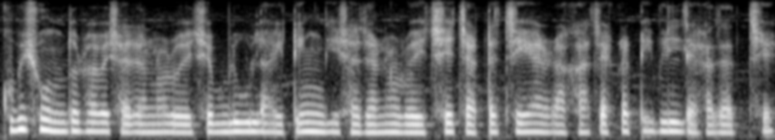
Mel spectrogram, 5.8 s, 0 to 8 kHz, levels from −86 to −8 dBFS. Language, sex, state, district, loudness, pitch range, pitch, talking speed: Bengali, female, West Bengal, Malda, -17 LUFS, 175-190 Hz, 180 Hz, 185 wpm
